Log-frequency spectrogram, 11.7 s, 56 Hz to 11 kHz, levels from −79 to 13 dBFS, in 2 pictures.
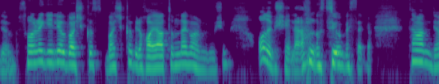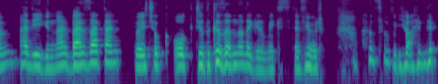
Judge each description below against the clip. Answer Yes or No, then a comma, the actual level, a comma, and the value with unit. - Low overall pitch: No, high, 190 Hz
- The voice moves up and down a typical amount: Yes, average, 3.5 semitones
